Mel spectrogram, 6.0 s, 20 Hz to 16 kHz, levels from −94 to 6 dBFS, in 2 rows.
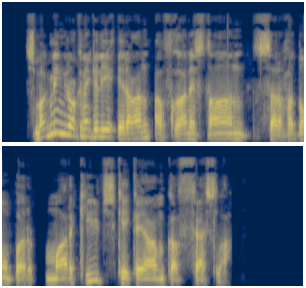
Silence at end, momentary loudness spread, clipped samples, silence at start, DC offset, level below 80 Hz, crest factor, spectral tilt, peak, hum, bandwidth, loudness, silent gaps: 0.75 s; 4 LU; under 0.1%; 0.25 s; under 0.1%; -58 dBFS; 16 dB; -3.5 dB/octave; 0 dBFS; none; 11.5 kHz; -15 LUFS; 3.37-3.44 s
